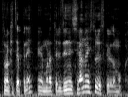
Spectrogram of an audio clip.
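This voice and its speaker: A young man with a hoarse, dry throat and a Kansai accent, telling a story in a chatty solo podcast full of fillers. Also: medium pitch, expressive, very fast. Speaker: podcast host. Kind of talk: casual solo talk.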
